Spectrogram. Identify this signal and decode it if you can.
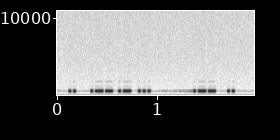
Morse code, heard as a keyed tone, about 53 wpm, 610 Hz. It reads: I WAS WI
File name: archived / CRSnet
